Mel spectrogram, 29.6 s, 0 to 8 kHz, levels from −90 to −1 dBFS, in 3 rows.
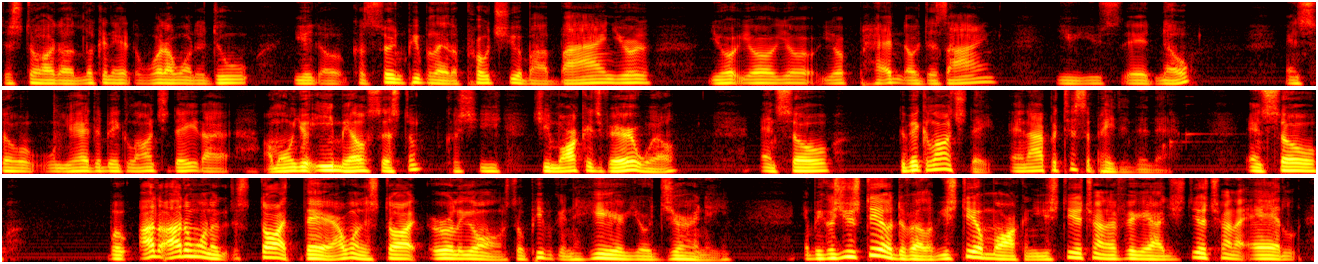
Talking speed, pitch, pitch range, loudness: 215 wpm, 120 Hz, 105-130 Hz, -22 LUFS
